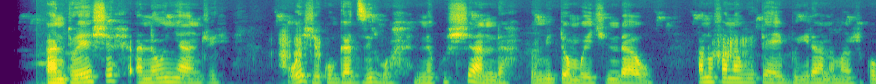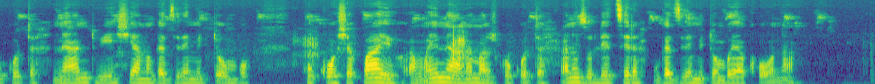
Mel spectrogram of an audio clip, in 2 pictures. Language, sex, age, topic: Ndau, male, 18-24, health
